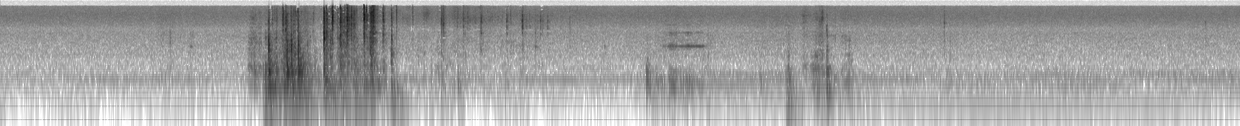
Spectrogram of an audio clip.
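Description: Handheld wire crimper and pump wires being worked while butt connectors are crimped onto the wire ends: a loud scraping rustle about two seconds in, then a few small clicks and scrapes.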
